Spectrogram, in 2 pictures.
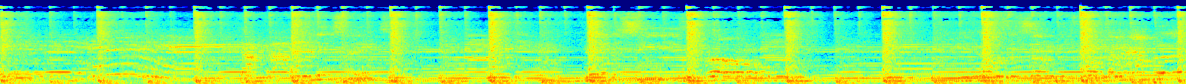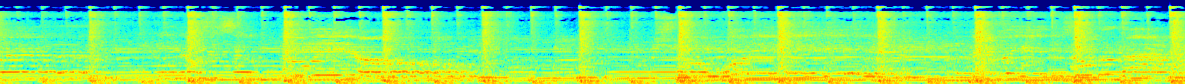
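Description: A live blues band playing: archtop electric guitar and drum kit over a steady beat of about two strokes a second, with a man singing.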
